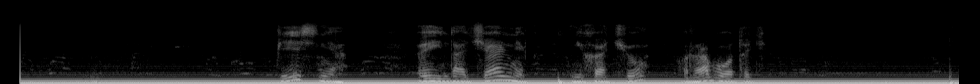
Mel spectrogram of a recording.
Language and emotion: Russian, neutral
